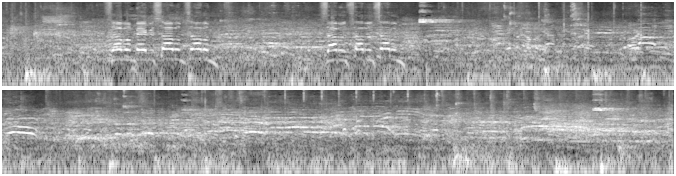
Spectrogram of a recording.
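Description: A crowd of spectators talks and cheers in a large echoing gym.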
